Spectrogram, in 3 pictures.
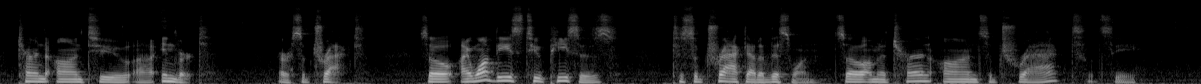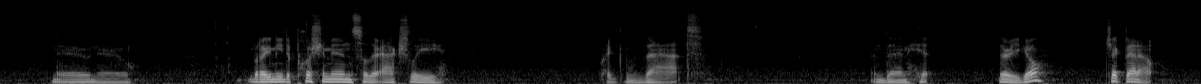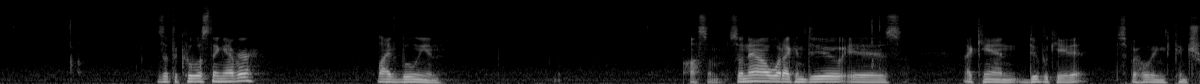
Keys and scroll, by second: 13.6 w, 32.3 w.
